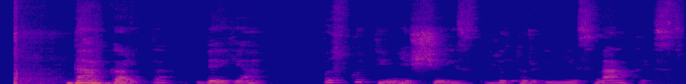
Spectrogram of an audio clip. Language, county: Lithuanian, Vilnius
